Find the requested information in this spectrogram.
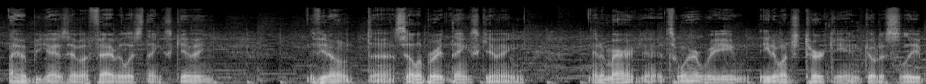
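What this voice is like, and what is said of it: Scratchy, strained voice. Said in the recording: “my throat's starting to get a little too scratchy and it's starting to hurt ... before I completely lose my voice”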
